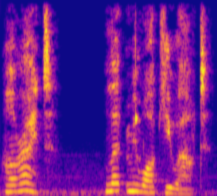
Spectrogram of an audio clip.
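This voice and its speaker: An actress voicing a calm, courteous woman scientist in a video game, speaking in a measured, formal, understated way. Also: sits high, background noise. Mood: polite, composed. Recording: music behind the voice. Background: game music.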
